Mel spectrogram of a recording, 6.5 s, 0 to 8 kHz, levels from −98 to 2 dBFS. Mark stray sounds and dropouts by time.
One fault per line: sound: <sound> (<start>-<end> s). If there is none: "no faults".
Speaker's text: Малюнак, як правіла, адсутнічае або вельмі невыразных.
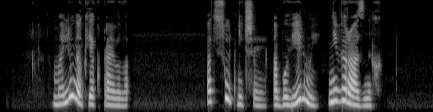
no faults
